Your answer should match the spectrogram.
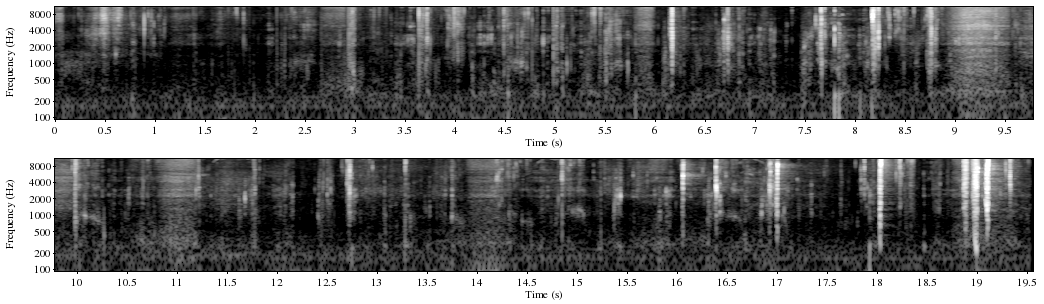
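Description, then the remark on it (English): Someone chews and crunches on fries, with irregular crisp bites and wet mastication clicks scattered throughout, fairly quiet overall with occasional sharper crunches and no talking. “Wait, let me take my fries first.”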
